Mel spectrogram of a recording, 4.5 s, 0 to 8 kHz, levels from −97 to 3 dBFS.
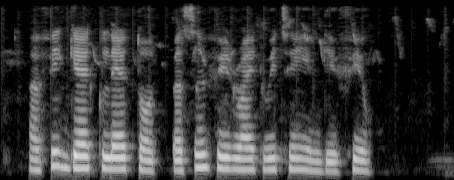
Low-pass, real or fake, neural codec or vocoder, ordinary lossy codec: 7.2 kHz; real; none; none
